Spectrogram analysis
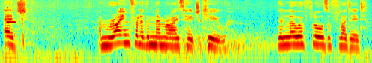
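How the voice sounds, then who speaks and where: A woman's voice: a little high, normal speed, a little hiss or hum, natural voice. An actress playing a wry, defiant young female freedom fighter in a video game, with a questioning manner. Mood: tense, sarcastic.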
